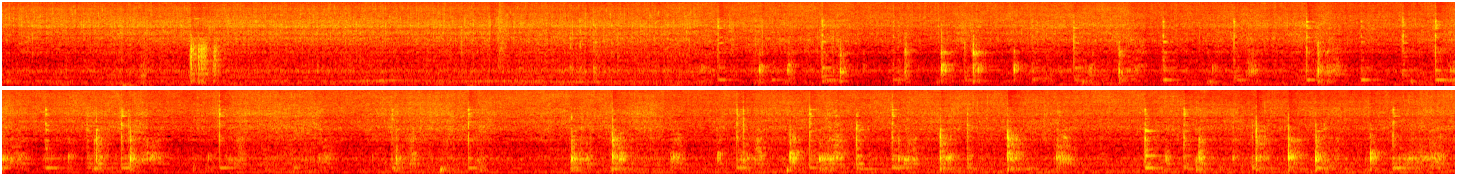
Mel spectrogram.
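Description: Chopped scallions sizzling in hot oil in a pot: a steady frying hiss, with a wooden spatula stirring them and clicking and scraping against the pot, the clicks coming more often from about a quarter of the way in.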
